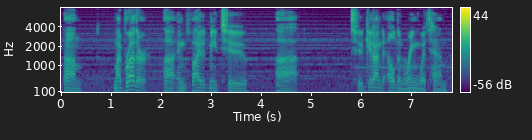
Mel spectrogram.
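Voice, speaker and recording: A man with a fairly low voice talks his way through a game run in a loose, rambling way, chatting to his viewers as he plays. He often breaks into laughter at his own stories. Faint game music sits behind his voice. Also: takes it slowly, pauses often, fairly bright tone, highs cut off. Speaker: gaming channel host. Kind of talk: casual game commentary.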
